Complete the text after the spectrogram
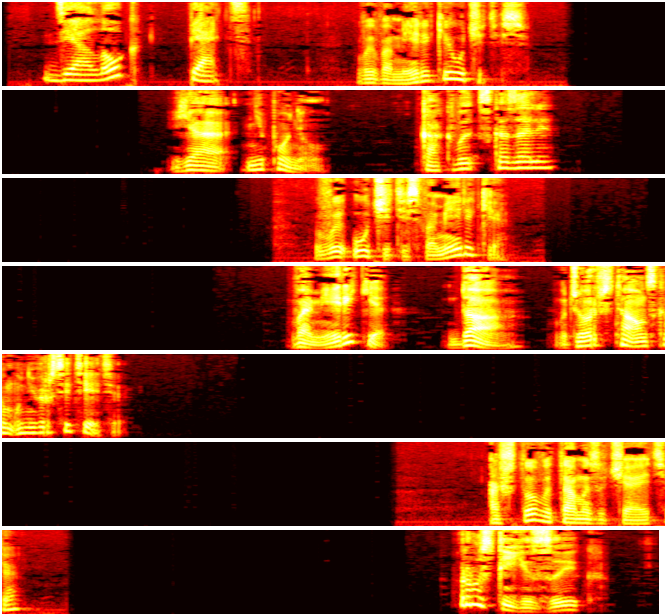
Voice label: dialog, russian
